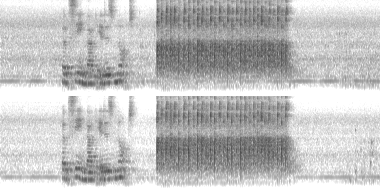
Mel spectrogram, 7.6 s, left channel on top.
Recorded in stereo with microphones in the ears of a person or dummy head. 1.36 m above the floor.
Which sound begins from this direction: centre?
A rattle, at 3.1 s.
